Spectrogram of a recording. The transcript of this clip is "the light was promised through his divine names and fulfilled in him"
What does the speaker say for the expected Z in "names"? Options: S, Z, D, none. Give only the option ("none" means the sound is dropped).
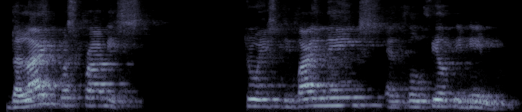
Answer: S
